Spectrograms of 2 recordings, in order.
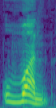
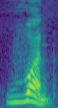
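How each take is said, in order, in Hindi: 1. शब्द w ध्वनि से शुरू होता है। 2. शब्द w ध्वनि से शुरू होता है।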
